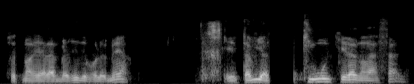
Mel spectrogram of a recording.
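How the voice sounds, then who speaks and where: Man, deep husky voice, dry sound, chatty storyteller. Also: very fast, darkish tone, no echo. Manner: storytelling, repetitive restarts. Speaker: live stream participant. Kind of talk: casual chat.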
